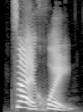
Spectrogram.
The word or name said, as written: zaihui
